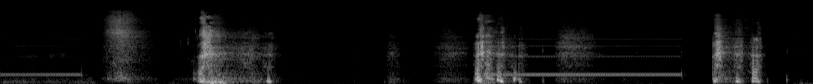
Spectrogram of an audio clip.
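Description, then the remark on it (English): A phone line rings with a steady ringback tone, two long buzzing bursts separated by a pause, while someone breathes and sighs audibly. “It's ringing.”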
